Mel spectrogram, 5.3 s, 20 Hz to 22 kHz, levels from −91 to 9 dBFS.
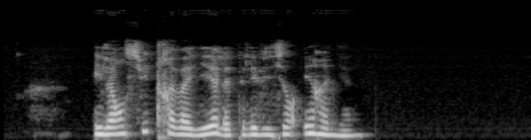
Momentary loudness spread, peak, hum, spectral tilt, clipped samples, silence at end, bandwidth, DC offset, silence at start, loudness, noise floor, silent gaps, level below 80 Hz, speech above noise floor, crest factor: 7 LU; -2 dBFS; 50 Hz at -35 dBFS; -8 dB/octave; under 0.1%; 1.7 s; 6.6 kHz; under 0.1%; 0.95 s; -14 LUFS; -72 dBFS; none; -50 dBFS; 59 dB; 14 dB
